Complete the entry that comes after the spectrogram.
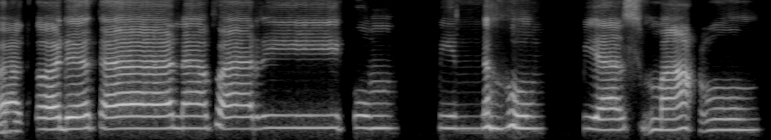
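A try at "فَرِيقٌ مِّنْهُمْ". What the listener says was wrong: Cuman tanwin ketemu mim itu idgham kan? Jadi harusnya dengungnya lebih panjang. Fariqum. minhum.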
